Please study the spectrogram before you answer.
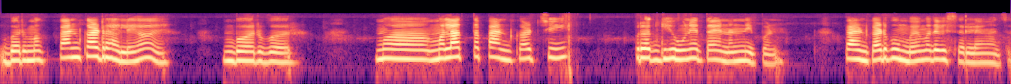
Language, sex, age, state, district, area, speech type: Marathi, female, 18-30, Maharashtra, Sangli, urban, spontaneous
